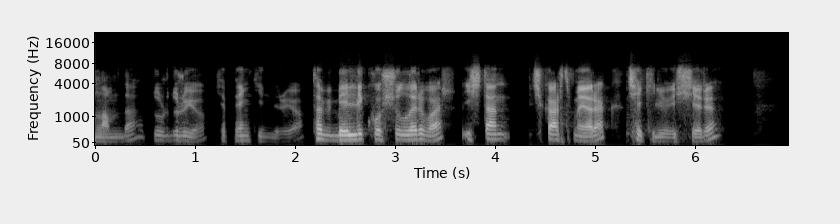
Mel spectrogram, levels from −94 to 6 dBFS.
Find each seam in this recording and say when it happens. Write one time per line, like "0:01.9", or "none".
0:04.3
0:05.3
